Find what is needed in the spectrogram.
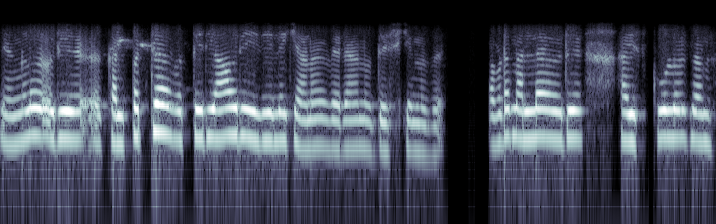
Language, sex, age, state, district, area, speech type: Malayalam, female, 30-45, Kerala, Wayanad, rural, conversation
